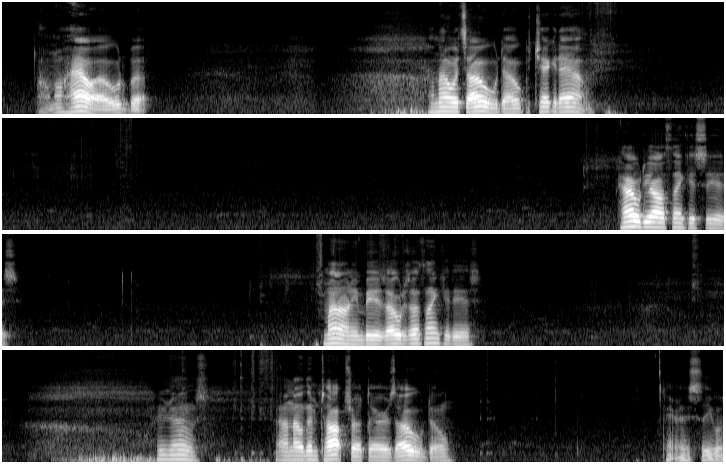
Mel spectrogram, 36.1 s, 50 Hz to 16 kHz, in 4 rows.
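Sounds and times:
man exhaling: 0:02.6 - 0:05.4, 0:27.4 - 0:29.0
faint rustle: 0:28.3 - 0:30.6.

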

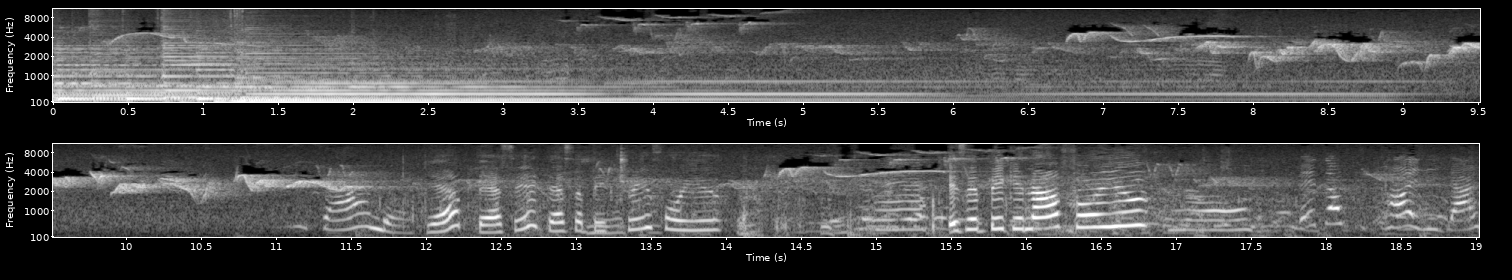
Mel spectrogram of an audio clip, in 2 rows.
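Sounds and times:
background music sustained chord: 0:00.0 - 0:09.5
small birds chirping: 0:00.0 - 0:19.0.

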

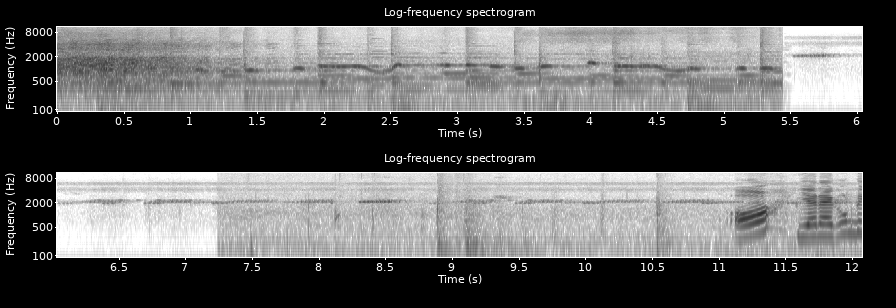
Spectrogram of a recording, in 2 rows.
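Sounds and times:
background music: 0:00.0 - 0:05.5
crickets chirping: 0:03.4 - 0:12.0.

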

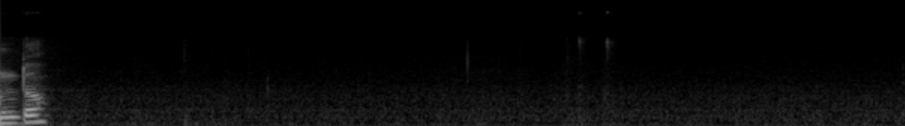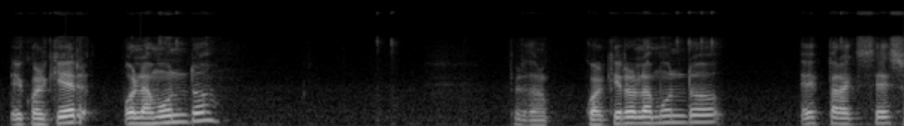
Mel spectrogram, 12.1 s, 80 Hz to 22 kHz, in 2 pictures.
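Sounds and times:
computer mouse clicks: 0:03.8 - 0:04.2, 0:08.1 - 0:08.8.

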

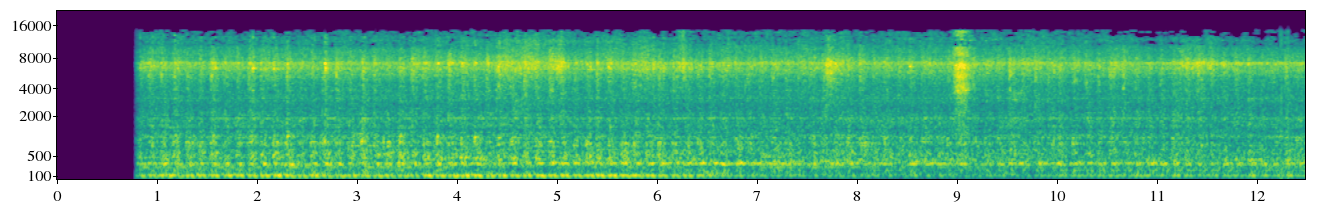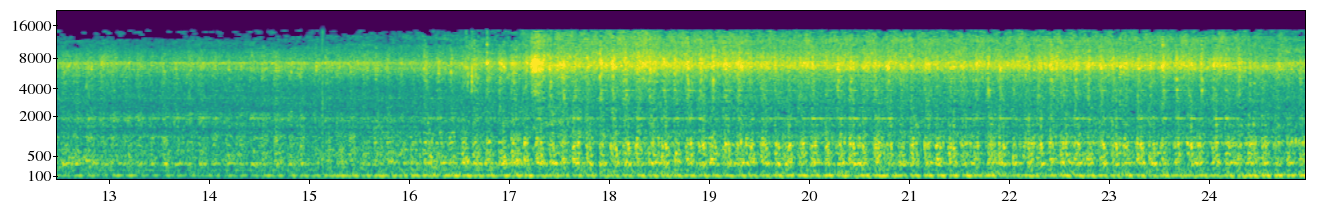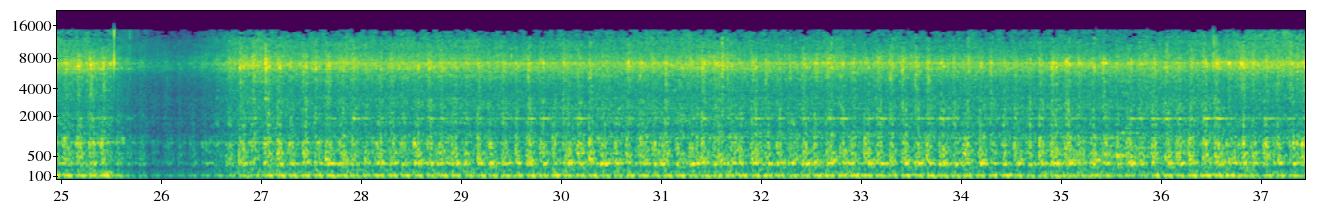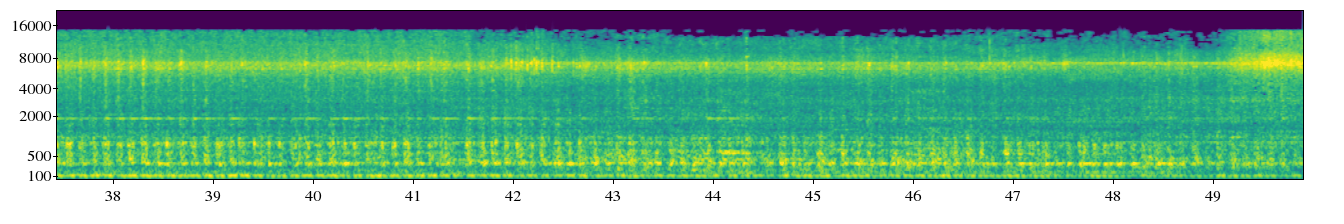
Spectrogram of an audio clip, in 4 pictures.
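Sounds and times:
plastic granulator grinding: 0:00.8 - 0:49.9.

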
